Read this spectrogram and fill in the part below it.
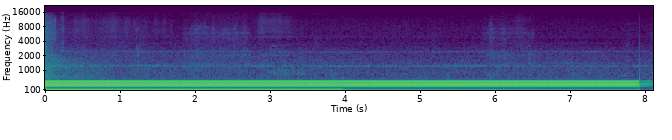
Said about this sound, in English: any complex waveform can be turned into a sum of sine waves. So for example, we can make a chord playing just sine.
